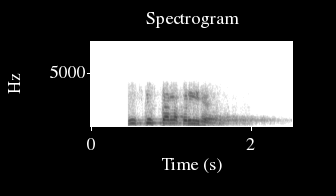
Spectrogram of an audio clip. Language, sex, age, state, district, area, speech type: Hindi, female, 60+, Uttar Pradesh, Varanasi, rural, conversation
